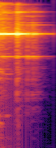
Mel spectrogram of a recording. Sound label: Silver Dollar Drop; Ruckus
